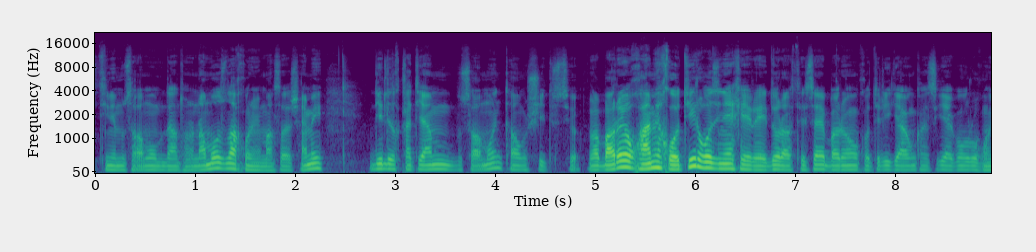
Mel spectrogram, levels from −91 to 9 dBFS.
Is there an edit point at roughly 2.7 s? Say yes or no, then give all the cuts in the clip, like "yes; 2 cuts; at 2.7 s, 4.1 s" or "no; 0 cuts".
no; 1 cut; at 4.7 s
